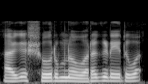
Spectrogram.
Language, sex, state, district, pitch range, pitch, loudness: Kannada, male, Karnataka, Koppal, 155-160 Hz, 160 Hz, -12 LUFS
